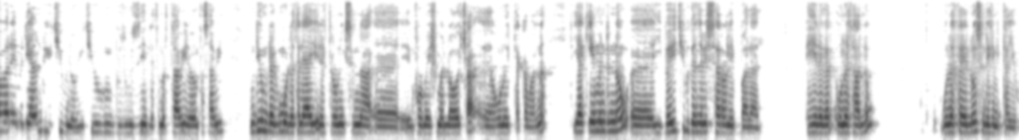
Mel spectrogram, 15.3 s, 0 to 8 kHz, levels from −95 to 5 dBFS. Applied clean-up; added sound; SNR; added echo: none; none; none; none.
